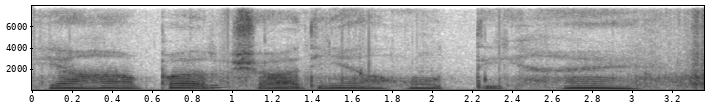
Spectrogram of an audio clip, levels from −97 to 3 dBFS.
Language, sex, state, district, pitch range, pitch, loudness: Hindi, female, Madhya Pradesh, Bhopal, 195-205 Hz, 200 Hz, -16 LUFS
